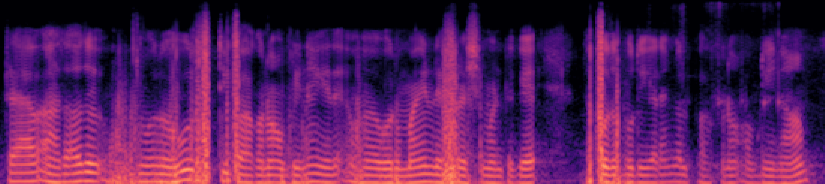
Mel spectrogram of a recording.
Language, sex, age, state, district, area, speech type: Tamil, male, 18-30, Tamil Nadu, Perambalur, rural, spontaneous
